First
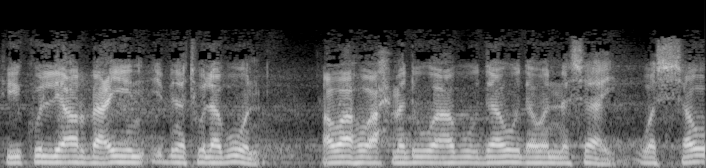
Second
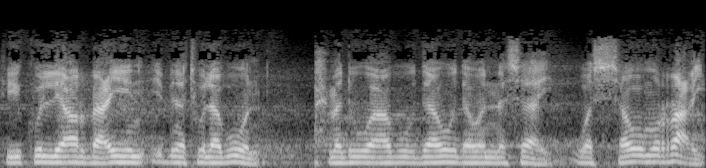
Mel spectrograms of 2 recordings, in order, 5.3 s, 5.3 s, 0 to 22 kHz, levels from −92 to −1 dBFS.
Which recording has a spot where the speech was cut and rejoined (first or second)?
second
